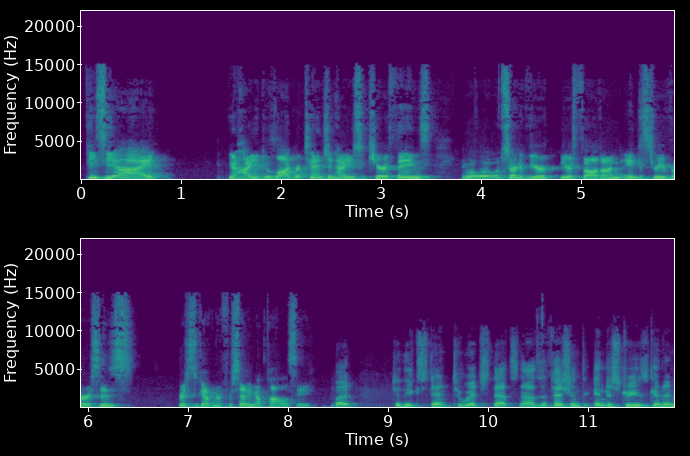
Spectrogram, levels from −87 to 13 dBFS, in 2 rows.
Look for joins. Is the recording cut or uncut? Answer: cut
